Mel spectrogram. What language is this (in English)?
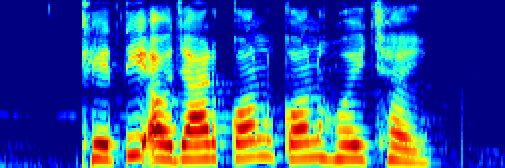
Maithili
